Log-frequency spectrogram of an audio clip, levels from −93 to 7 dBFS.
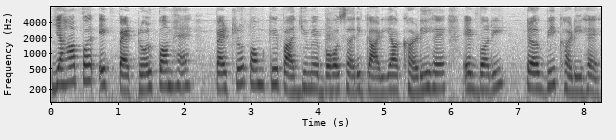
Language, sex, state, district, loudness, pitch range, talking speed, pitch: Hindi, female, Punjab, Pathankot, -18 LUFS, 195-240 Hz, 160 wpm, 210 Hz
